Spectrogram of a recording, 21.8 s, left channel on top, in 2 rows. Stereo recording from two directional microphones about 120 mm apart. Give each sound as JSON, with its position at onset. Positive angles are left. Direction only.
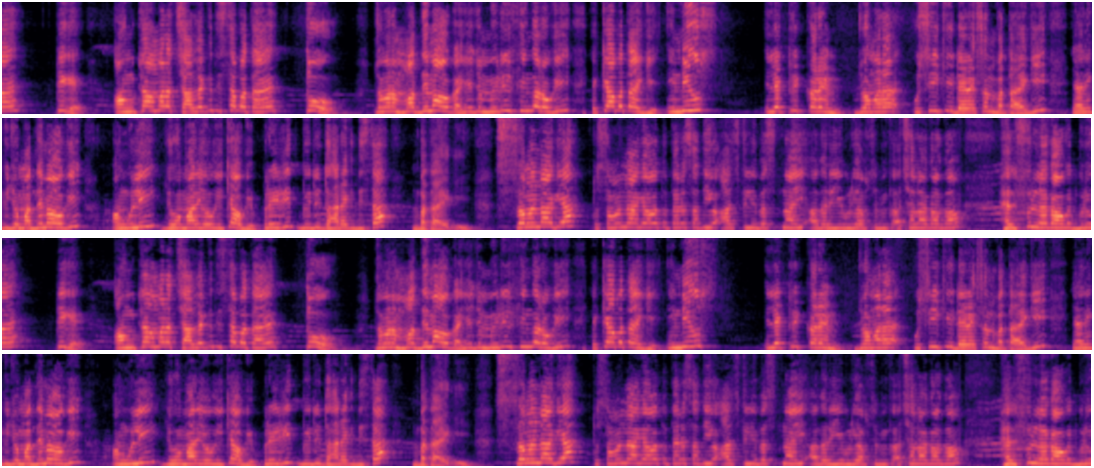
{"t": 0.0, "sound": "a woman's voice", "side_deg": 45}
{"t": 7.6, "sound": "a woman's voice", "side_deg": 45}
